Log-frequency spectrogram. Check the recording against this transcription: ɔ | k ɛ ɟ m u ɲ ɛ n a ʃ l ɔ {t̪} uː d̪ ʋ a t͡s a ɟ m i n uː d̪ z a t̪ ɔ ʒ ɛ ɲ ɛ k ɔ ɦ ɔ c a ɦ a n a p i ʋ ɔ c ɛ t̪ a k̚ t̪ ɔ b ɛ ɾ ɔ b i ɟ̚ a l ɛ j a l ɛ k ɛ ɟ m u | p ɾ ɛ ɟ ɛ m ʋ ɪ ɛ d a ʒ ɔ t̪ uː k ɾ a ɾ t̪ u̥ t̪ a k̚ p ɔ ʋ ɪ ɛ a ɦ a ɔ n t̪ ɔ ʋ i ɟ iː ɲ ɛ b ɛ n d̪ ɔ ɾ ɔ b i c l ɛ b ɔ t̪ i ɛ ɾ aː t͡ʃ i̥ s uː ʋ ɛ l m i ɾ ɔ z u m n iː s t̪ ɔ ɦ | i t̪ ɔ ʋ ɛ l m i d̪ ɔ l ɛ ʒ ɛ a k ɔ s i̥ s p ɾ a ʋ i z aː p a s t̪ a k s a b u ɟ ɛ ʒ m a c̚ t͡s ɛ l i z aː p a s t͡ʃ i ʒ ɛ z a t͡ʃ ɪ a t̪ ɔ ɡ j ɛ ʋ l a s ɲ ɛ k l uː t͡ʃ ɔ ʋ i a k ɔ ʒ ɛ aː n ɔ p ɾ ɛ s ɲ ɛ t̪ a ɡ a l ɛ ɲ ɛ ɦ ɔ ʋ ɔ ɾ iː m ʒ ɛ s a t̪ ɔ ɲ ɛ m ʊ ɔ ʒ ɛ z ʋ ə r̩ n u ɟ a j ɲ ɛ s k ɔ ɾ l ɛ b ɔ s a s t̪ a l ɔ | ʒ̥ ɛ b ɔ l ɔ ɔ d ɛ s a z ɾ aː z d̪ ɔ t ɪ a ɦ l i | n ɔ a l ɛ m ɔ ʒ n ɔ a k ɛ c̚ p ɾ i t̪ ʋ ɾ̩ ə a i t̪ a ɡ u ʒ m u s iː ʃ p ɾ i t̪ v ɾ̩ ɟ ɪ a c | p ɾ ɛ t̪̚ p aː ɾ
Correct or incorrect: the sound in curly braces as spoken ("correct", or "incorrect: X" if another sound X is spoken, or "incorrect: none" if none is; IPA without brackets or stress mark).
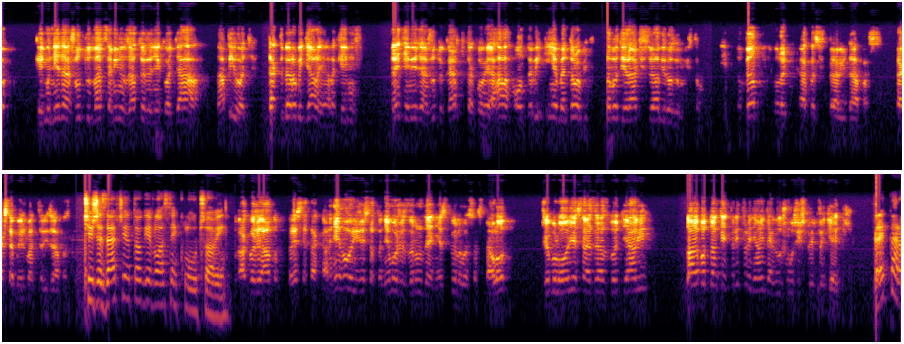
correct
